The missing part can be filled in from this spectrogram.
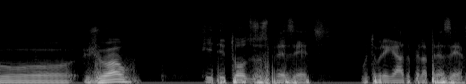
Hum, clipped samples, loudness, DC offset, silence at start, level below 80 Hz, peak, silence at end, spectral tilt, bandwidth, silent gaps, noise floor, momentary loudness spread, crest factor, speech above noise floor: none; under 0.1%; -30 LUFS; under 0.1%; 0 s; -38 dBFS; -10 dBFS; 0 s; -8.5 dB/octave; 8.8 kHz; none; -54 dBFS; 14 LU; 18 dB; 27 dB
